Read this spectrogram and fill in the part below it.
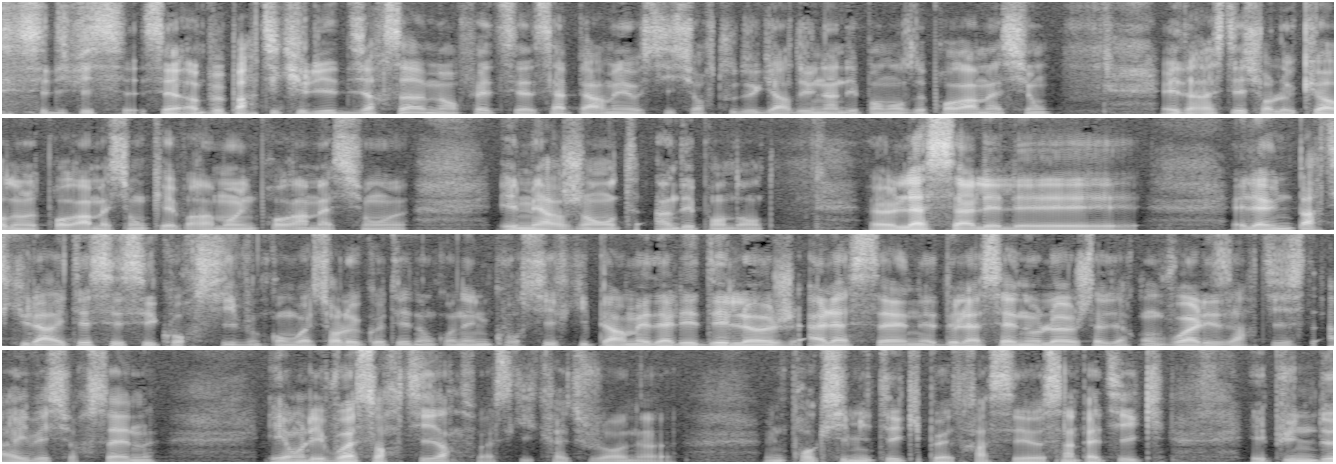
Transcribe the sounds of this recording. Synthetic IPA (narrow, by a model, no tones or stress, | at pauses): sɛd̪ifisilsɛɛ̃pøpaʁt̪ikʲyljed̪əd̪iʁsamɛɑ̃fɛt̪sɛsapɛʁmɛosisyʁt̪ʰud̪əɡaʁd̪eynɛ̃d̪epɑ̃d̪ɑ̃sd̪əpχɔɡʁamasjɔ̃ | ed̪əʁɛst̪esyʁləkʲœʁd̪ənɔt̪̚pχɔɡʁamasjɔ̃kʲiɛvʁɛmɑ̃ynpχɔɡʁama̰sjɔ̃øemɛʁʒɑ̃t̪ɛ̃d̪epɑ̃d̪ɑ̃t̪ | ølasalɛlɛ | ɛlaynpaʁt̪i̥kʲylaʁit̪esɛsekuʁsivkɔ̃vwasyʁləkot̪ed̪ɔ̃kɔ̃naynkuʁsivkʲipɛʁmɛd̪aled̪elɔʒa̰lasɛned̪əlasɛnolɔʒsavəd̪iʁkɔ̃vwalezaʁt̪ist̪aʁivesyʁsɛn | eɔ̃levwasɔʁt̪ʰiʁswa̰sə̥kʲikχet̪uʒuʁynø̰ | ynpχɔksimit̪ekʲi̥pøɛt̪χa̰seøsɛ̃pat̪ʰikʲepɥiːnd̪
